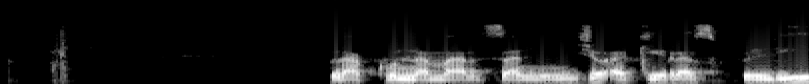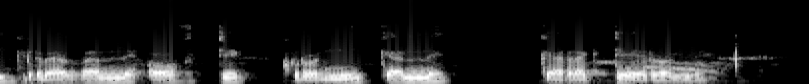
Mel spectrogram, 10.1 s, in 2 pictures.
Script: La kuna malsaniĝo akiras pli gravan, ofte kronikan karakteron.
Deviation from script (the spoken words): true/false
false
